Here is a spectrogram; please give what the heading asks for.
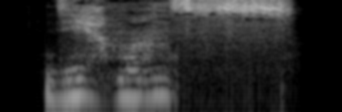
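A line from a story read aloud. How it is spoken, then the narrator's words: Frightening hiss from darkness. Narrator (Russian): прошипел страшный голос из сумрака в домике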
